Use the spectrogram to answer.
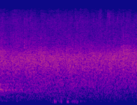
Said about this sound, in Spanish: ¿Cuántos dicen amén? ¿Cuántos lo creen? Aplaudan, aplaudan fuerte.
